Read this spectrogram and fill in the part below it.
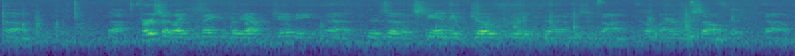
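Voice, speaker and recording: Flat-voiced man presenting to a school board. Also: mid-range voice. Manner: casual, halting with fillers. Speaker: district director of student success. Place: school board meeting room. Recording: echoey room, distant mic, noisy.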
